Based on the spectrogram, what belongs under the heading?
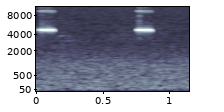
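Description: Two short, high-pitched cricket chirps about three-quarters of a second apart, clear, over a faint hiss of background noise with no talking.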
